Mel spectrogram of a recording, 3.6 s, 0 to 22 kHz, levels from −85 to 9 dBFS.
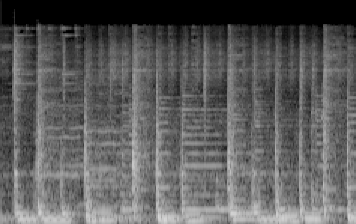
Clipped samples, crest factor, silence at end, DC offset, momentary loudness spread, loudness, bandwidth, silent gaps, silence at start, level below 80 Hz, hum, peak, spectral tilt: under 0.1%; 14 dB; 0 s; under 0.1%; 3 LU; -15 LUFS; 14 kHz; none; 0 s; -22 dBFS; none; -2 dBFS; -5 dB/octave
